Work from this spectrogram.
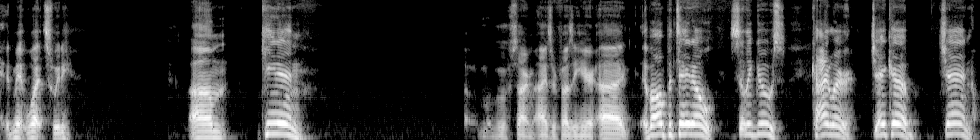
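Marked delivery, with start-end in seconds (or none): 3.2-3.8 high, loud shout of the name; screaming a name. Real, not acted. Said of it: "If you want me to scream your name". 8.0-12.1 screaming a name. Real, not acted. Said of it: "If you want me to scream your name".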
